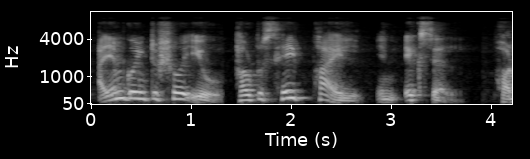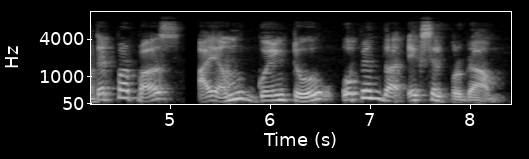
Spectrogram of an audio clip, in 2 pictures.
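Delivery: ordinary delivery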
